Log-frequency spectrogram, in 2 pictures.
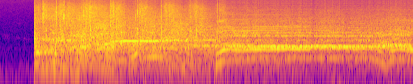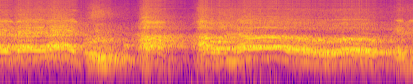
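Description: A large wrestling crowd loudly chants the "Hey, Bayley" version of a sung melody in unison for wrestler Bayley, with rhythmic clapping at the start; the roar stays loud throughout, dipping briefly before swelling again.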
